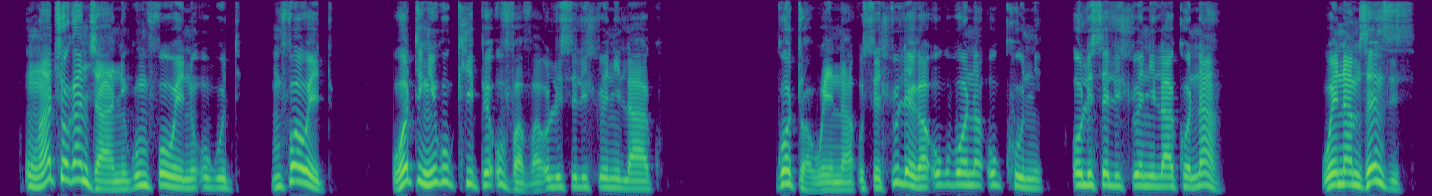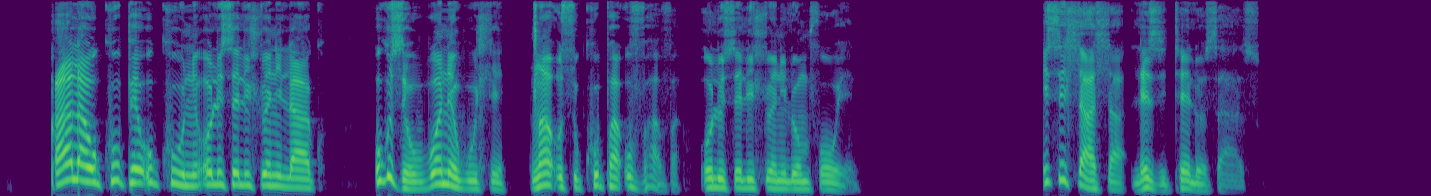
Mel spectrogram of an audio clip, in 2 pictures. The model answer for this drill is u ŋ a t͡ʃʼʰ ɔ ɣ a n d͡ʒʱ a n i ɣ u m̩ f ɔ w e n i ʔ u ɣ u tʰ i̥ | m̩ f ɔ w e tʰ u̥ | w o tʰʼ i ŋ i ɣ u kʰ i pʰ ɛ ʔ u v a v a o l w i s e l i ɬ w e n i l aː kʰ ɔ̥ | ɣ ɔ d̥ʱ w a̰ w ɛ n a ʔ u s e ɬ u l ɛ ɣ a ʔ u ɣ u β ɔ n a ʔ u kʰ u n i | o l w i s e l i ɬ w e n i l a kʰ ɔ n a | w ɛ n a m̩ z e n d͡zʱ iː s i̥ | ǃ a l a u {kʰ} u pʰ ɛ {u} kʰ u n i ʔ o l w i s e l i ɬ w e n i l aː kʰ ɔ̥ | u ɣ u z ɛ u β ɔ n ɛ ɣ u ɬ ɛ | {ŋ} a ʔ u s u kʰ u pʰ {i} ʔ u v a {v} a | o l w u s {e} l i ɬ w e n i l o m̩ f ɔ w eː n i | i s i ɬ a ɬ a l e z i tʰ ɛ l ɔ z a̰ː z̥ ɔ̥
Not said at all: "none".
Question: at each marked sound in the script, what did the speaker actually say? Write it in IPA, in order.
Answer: kʰ, u, ŋ͡ǁ, a, v, e

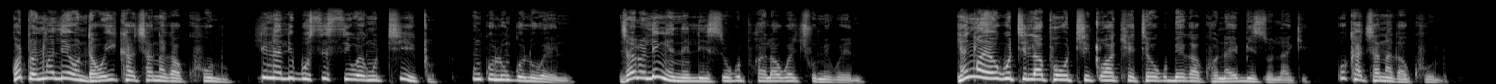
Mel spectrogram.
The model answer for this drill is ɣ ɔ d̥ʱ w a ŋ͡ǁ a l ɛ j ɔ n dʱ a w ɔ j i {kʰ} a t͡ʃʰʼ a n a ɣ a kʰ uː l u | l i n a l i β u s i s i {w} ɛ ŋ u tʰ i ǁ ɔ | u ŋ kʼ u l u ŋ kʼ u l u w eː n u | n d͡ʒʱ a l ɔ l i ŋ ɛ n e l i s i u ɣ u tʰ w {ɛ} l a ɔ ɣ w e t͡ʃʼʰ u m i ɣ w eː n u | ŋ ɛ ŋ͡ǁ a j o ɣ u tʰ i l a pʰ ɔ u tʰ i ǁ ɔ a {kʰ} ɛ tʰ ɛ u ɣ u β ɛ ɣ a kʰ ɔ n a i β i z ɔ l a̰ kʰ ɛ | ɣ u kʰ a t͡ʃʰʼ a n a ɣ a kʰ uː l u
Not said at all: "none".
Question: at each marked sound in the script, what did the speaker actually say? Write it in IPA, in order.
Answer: kʰ, w, a, kʰ

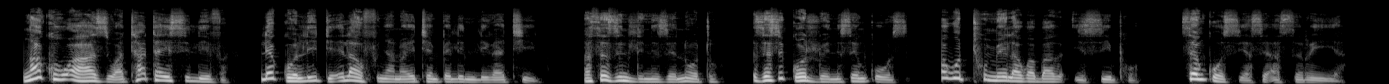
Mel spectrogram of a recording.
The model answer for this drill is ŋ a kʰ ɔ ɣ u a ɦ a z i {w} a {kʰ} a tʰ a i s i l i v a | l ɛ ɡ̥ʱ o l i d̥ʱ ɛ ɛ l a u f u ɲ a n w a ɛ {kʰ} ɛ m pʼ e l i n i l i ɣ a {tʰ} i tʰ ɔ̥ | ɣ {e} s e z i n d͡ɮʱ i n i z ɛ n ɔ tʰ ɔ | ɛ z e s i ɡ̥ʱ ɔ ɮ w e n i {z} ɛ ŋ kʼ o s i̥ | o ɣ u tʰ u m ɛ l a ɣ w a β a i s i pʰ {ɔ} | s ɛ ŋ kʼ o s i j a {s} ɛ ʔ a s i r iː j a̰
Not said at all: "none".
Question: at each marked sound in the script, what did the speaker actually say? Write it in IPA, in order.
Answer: w, tʰ, tʰ, tʰ, a, s, ɔ, s

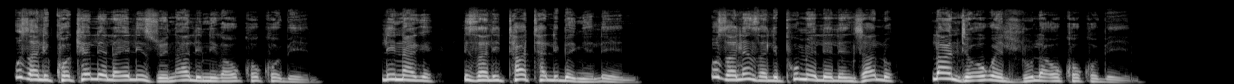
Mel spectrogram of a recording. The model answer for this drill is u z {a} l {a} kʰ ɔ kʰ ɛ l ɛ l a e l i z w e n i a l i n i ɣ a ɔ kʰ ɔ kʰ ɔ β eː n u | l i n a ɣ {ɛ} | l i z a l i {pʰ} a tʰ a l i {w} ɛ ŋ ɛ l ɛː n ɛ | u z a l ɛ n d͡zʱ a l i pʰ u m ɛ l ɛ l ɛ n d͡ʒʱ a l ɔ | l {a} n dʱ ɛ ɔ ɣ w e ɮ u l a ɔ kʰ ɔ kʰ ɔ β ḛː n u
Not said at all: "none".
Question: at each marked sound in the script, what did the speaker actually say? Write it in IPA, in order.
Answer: a, i, ɛ, tʰ, β, a

